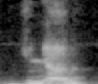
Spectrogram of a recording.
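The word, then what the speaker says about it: jñāna: letra tem um som então o J tem som de d d e o o n palatal como eu falei NH sou dinhana dinhana dinhana di nhana Diana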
